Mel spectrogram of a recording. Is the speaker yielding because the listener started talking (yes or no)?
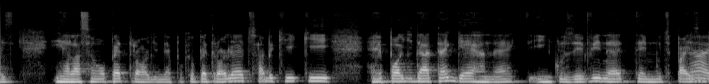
yes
